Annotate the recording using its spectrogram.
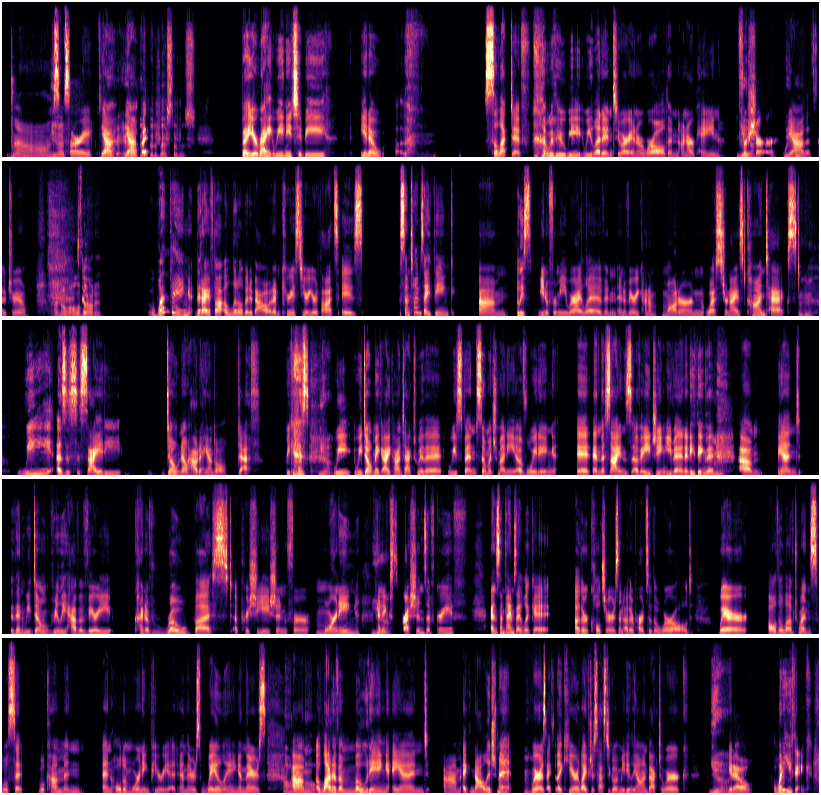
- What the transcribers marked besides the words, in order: exhale; chuckle; laughing while speaking: "because"; laughing while speaking: "anything"
- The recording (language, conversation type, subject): English, unstructured, What helps people cope with losing someone?
- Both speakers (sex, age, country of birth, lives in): female, 40-44, United States, United States; male, 40-44, United States, United States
